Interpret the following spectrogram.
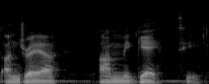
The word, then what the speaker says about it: Andrea Amighetti: industry you know exactly who he is it's Andrea amigetti correct did I pronounce that right yeah yeah super I didn't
